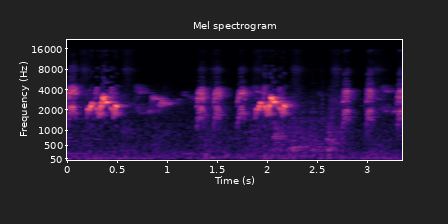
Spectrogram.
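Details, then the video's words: Sooty-headed bulbul, a lively, fierce bird used for luring, gives bright chirped notes and short bubbly warbled phrases in quick uneven bursts, roughly every second or two, with a soft flutter of wings in places. "pikat kutilang bagus"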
